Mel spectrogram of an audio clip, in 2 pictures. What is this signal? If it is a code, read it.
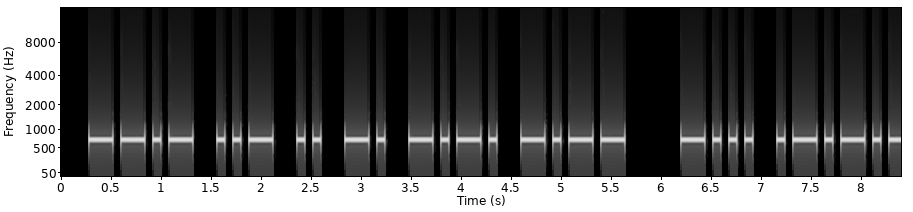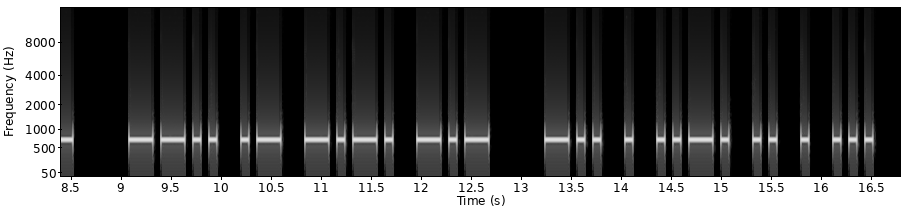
Morse code, heard as a keyed tone, about 15 wpm, 700 Hz. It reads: QUINCY B. ZACK DEFIES
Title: Pangram Challenge v2 - 15wpm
